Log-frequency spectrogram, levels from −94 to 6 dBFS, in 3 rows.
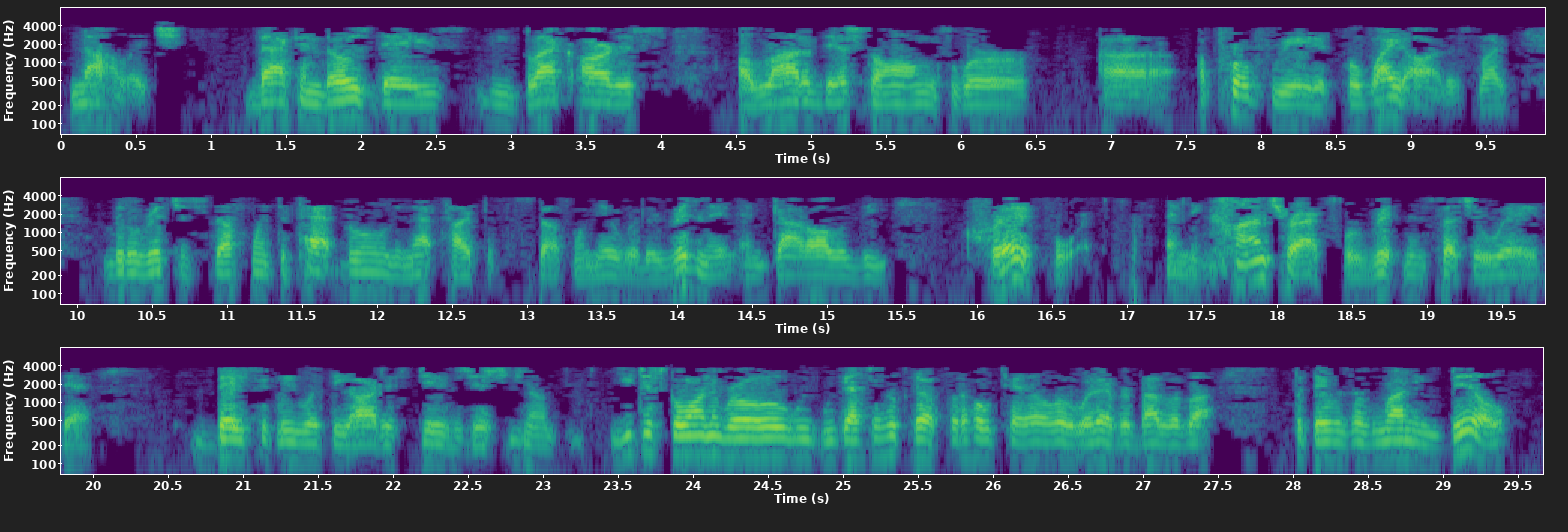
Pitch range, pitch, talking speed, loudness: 105-145 Hz, 115 Hz, 185 wpm, -21 LUFS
